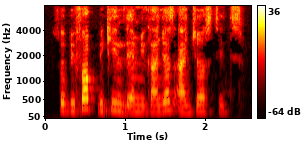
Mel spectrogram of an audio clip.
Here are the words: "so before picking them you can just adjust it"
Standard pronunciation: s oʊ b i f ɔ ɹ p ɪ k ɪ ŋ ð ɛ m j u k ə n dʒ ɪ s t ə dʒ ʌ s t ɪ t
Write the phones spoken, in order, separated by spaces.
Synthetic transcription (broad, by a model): s oʊ b i f ɔ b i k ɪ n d ɛ m j u k ə n dʒ ɪ s t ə dʒ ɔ s t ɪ t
